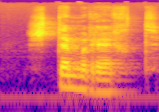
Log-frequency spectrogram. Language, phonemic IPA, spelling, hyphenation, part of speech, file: Dutch, /ˈstɛm.rɛxt/, stemrecht, stem‧recht, noun, Nl-stemrecht.ogg
- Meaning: the right to vote, suffrage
